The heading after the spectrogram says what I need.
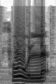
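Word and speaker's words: fall: مثلا كمان زي كلمة ball، B A L L، كرة، هنا نطقنا حرف الـ A كأنه حرف O، بول. مثلا كمان زي كلمة فول، F A L L، اللي هي يسقط أو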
